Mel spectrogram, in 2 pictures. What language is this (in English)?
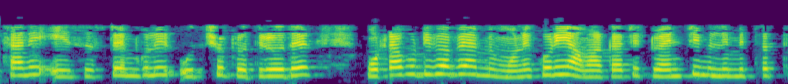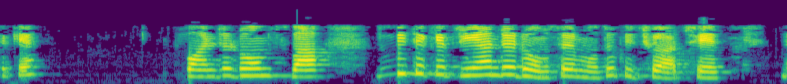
Bangla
